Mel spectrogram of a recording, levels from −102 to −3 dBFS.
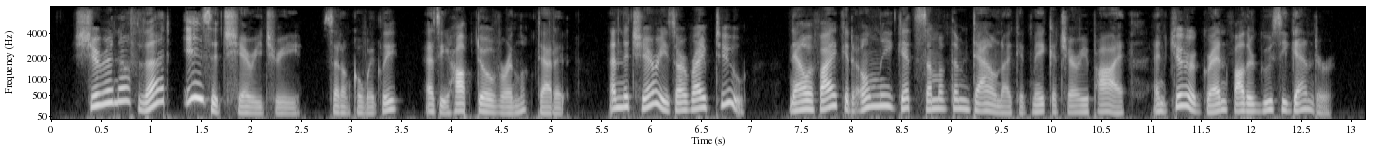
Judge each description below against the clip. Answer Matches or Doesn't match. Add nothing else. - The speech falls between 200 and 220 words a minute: Matches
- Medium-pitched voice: Matches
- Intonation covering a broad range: Matches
